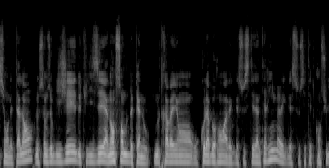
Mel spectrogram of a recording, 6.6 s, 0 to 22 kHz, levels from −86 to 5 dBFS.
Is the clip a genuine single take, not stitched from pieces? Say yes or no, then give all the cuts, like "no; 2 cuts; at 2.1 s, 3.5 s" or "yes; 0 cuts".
yes; 0 cuts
